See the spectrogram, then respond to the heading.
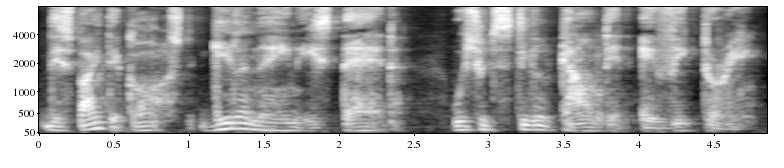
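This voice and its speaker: An actor playing a brooding, devoted assassin in a video game, weary and intimate, often speaking close to a whisper. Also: male voice, low voice, expressive, measured pace. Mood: grim, resolute. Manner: hushed, breathy, often near whispering. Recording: faint music underneath.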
